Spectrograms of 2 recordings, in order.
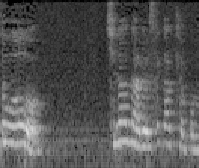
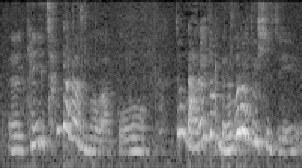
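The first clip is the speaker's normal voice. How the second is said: ordinary talk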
